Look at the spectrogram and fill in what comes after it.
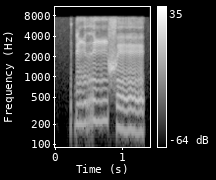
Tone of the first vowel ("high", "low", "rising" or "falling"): rising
